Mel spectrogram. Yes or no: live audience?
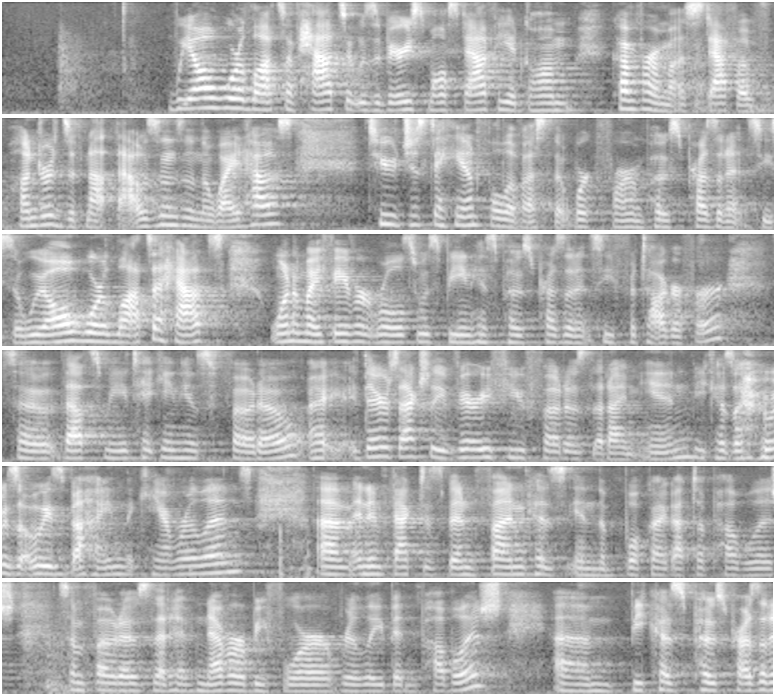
yes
